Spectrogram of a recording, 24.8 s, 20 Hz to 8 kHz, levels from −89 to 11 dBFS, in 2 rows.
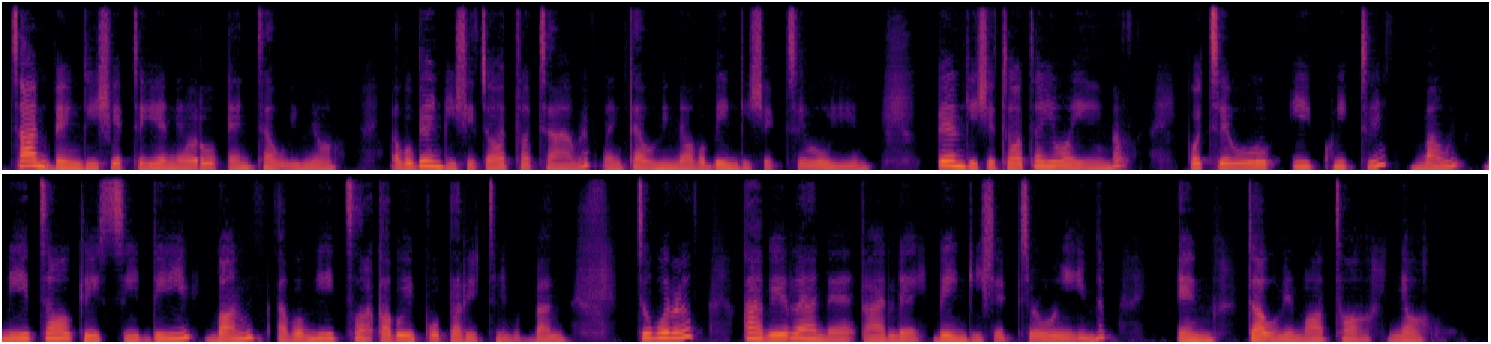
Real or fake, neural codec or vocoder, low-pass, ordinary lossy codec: fake; codec, 16 kHz, 0.5 kbps, FreqCodec, larger model; none; none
